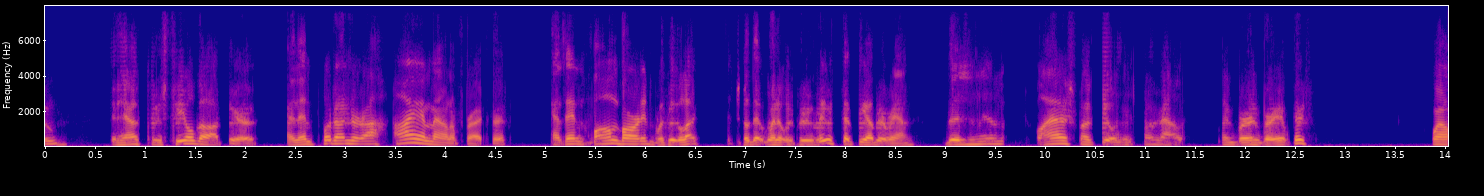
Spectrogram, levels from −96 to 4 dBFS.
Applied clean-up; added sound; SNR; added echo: neural diffusion model UNIVERSE++.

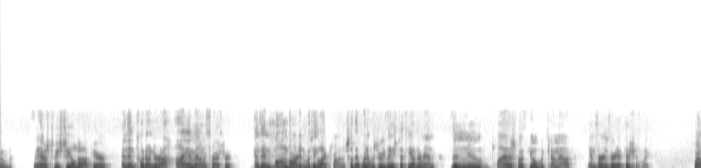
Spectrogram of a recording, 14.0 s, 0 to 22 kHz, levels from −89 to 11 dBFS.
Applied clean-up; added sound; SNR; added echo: neural mask model Resemble Enhance denoiser.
